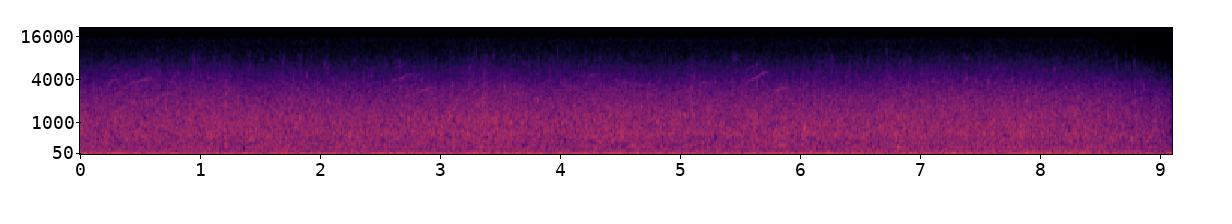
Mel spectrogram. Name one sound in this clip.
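Fast floodwater rushes and churns over rocks.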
